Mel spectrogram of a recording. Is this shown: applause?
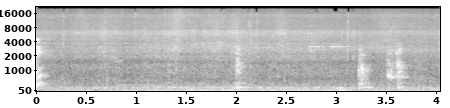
no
